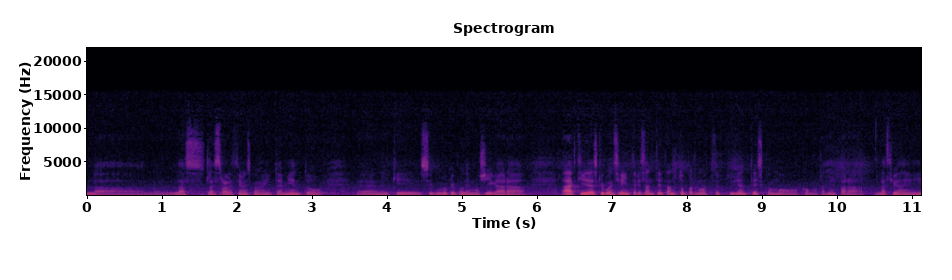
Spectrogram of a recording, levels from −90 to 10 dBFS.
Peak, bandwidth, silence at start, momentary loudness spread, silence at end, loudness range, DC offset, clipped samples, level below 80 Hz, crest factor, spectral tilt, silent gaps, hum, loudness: -20 dBFS; 16 kHz; 0 s; 11 LU; 0 s; 4 LU; under 0.1%; under 0.1%; -70 dBFS; 22 dB; -6 dB/octave; none; none; -43 LUFS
